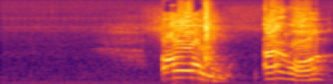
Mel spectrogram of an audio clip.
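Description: A man shouts in surprise.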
